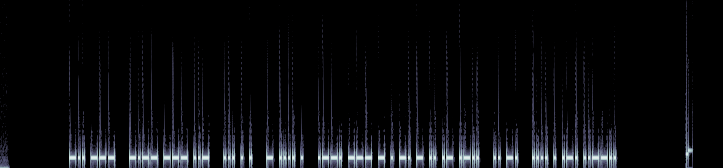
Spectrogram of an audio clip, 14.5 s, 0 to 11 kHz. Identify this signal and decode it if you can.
Morse code, heard as a keyed tone, about 28 wpm, 700 Hz. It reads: DO YOU SEE THE POTENTIAL IN HER?
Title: Sentences from Top 1000 Words - Review Part 4 - 28wpm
